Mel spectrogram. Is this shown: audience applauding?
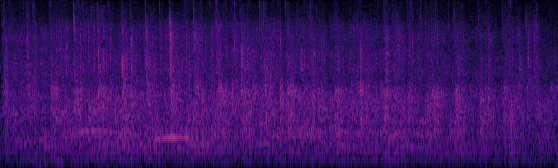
yes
